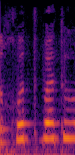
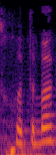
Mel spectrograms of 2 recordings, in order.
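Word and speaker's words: خطبة: अगर आप खुतबा कहें तो वही है जो आपके सामने है, अगर आप इसको खितबा कह दें तो क्या होगा? जी, मंगनी को कहते हैं। खातिब, खिताब, मुखातिब, मुखातब, यानी मंगनी भी एक किस्म की किसी से बातचीत होती है, उसमें आप खिताब करते हैं और दूसरा बंदा उसका जवाब देता है। तो प्रोनाउंसिएशन दुरुस्त होना चाहिए हमारा।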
